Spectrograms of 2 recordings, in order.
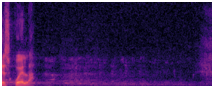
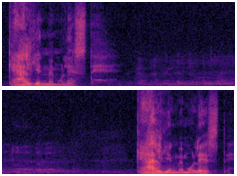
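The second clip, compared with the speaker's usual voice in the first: slow whispered dare to himself; 11 semitones lower, 12 dB quieter, slower than usual. Retold or imitated. Boy daring bullies under his breath, slow whisper.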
